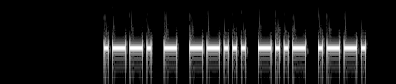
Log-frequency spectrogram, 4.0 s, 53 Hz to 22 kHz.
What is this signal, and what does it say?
Morse code, heard as a keyed tone, about 28 wpm, 700 Hz. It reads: PT7XP
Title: DXCC-100 Call Signs - 5 Characters - 28wpm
